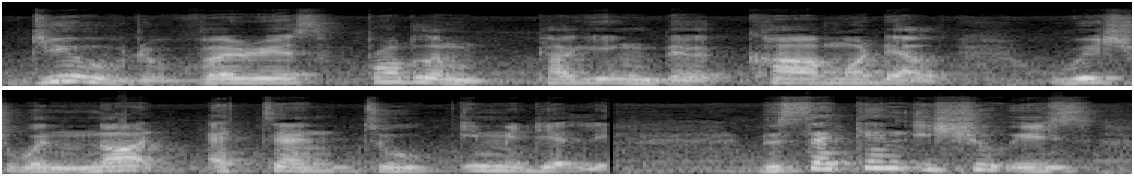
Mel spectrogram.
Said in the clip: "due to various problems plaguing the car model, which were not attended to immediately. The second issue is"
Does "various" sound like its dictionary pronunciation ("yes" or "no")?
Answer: yes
